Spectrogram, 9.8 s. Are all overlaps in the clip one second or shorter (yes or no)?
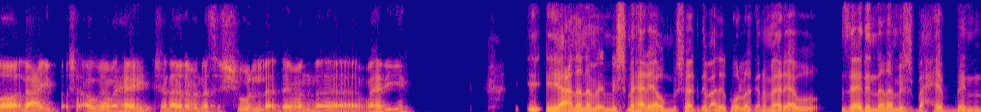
yes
